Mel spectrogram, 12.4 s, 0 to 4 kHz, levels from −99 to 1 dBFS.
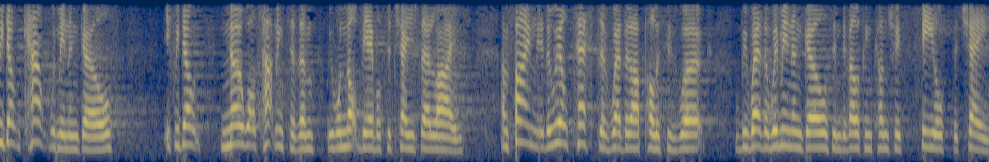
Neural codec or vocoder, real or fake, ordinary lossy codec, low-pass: none; real; none; 3.6 kHz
